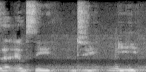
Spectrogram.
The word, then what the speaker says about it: McGhee: last name McGee so the H is silent so just m c g e e basically McGee right Jeremiah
